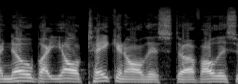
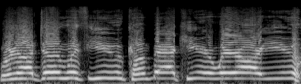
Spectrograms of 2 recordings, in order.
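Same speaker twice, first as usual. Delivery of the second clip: put-on, very high-pitched, loud screaming; 13 semitones higher, 5 dB louder than usual. Retelling screaming at the sergeant from the front leaning rest position: imitating own past screaming. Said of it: "started screaming at him".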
